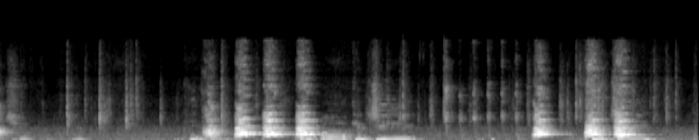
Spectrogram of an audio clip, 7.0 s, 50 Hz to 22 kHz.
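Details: Newly adopted toy poodle indoors, 24 August 2018, barking when water flows down the pipes: two bursts of sharp, high yappy barks, about four then three, separated by a quiet pause, with people talking softly in the room.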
